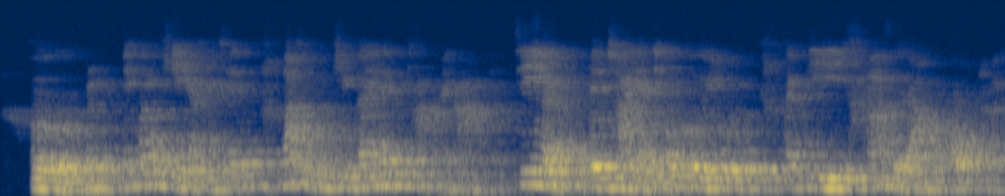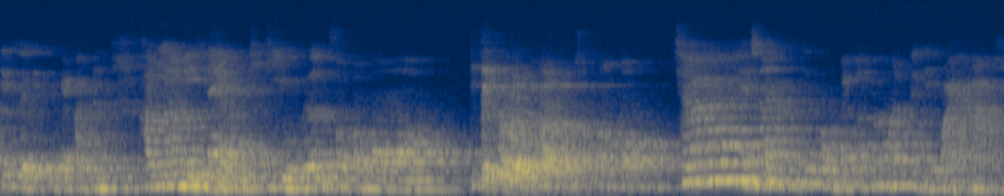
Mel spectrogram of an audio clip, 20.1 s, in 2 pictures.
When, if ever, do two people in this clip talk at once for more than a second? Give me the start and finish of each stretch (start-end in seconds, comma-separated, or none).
none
